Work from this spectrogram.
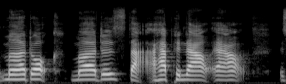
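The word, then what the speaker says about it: Murdaugh: They pronounce it Murdoch murders that happened out in South Carolina with the solicitor.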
